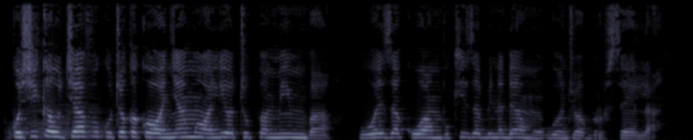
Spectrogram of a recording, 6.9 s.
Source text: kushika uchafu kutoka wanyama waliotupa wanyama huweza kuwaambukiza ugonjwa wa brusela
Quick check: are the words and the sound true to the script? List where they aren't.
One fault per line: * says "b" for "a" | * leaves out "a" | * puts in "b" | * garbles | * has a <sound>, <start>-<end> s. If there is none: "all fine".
* puts in "kwa"
* says "mimba" for "wanyama"
* puts in "binadamu"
